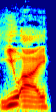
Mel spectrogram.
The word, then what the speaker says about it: Uyghur: It's Uyghur. I mean, I'm sure it's Uyghur, but it's just funny to say Uyghur. Chinese Uyghurs. – be Uyghur. – I looked up a pronouncer for it. It's Uyghur.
